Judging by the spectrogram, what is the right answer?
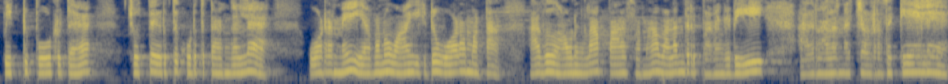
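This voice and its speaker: A woman's voice: high-pitched, level tone, normal speed, close to an everyday voice. A woman playing a bossy, scheming aunt-in-law who scolds and orders her niece in a family web drama. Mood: scolding. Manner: scolding, commanding.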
